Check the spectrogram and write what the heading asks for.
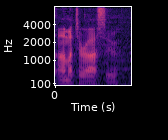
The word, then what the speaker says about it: Amaterasu: use that as the excuse for getting the name wrong it's amaterasu i've never actually ridden this mount i didn't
